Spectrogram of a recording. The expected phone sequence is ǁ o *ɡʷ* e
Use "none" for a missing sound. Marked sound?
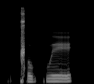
kʷ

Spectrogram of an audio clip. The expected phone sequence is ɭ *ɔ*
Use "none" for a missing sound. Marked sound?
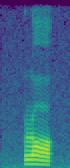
ʌ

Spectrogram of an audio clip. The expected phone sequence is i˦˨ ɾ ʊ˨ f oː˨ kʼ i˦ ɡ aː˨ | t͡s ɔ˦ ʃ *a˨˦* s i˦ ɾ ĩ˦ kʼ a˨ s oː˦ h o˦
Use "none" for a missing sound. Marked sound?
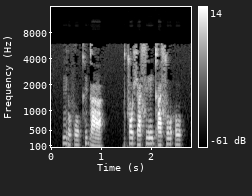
a˨˦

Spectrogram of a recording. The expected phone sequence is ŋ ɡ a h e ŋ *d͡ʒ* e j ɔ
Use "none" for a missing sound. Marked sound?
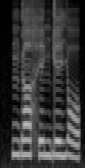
ɡ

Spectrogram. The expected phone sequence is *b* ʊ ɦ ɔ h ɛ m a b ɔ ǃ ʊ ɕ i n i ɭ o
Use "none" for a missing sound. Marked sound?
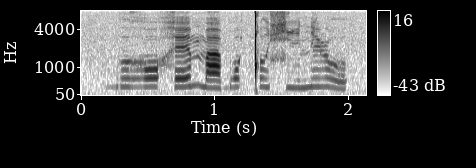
b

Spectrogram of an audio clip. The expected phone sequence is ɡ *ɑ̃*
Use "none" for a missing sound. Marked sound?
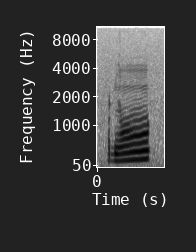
ɑ̃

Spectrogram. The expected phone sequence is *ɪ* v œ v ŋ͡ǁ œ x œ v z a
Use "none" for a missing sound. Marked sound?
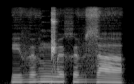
ɪ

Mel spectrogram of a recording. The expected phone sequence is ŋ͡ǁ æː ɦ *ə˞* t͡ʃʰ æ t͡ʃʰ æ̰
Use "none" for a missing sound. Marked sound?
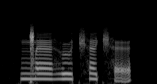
ə˞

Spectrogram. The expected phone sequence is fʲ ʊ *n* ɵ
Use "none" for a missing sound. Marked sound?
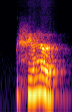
n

